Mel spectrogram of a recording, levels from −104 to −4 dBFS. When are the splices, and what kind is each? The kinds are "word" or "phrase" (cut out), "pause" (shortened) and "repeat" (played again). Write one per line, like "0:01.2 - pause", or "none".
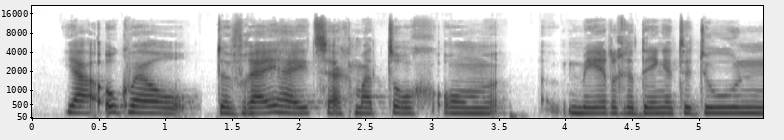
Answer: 0:01.3 - pause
